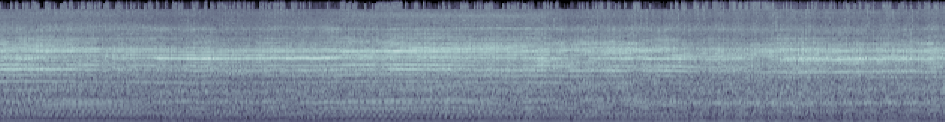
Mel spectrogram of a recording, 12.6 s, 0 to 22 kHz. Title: Гудит ГУР импреза 2007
